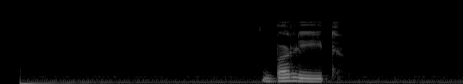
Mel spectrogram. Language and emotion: Russian, sad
